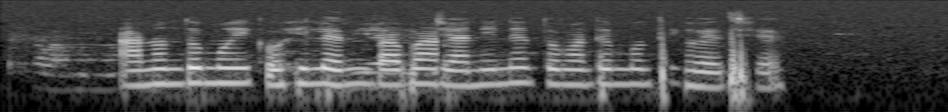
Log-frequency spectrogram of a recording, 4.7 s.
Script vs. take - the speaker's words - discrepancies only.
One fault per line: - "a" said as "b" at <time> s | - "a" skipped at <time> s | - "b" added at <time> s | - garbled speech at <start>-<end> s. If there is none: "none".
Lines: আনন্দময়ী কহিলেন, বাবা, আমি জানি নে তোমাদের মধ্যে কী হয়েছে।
- "আমি" skipped at 2.1 s
- "কী" skipped at 3.4 s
